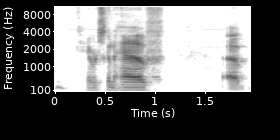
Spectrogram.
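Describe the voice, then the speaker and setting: A man hosting a casual interview about writing, speaking in a halting, thoughtful way as a fellow writer. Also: on the low side, fairly bright tone. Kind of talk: casual podcast interview chat.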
